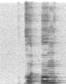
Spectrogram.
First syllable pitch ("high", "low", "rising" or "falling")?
low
